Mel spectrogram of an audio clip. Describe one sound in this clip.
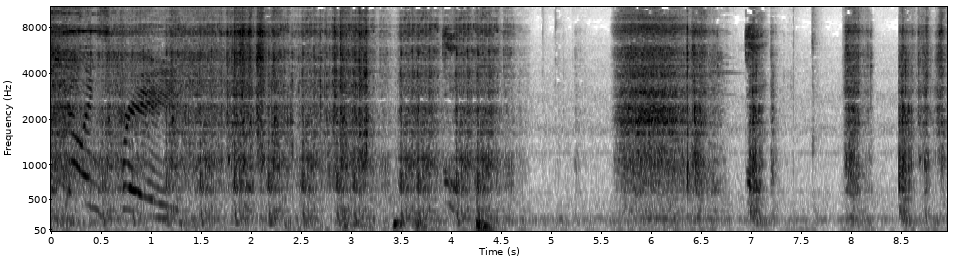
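Gunfire and game effects play from a phone game.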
